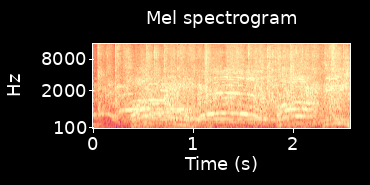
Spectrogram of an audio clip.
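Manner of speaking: crowd-pumping announcer yell; hype shout. Real, not acted. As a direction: call the comic up like a hype man. Host hyping next comic.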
